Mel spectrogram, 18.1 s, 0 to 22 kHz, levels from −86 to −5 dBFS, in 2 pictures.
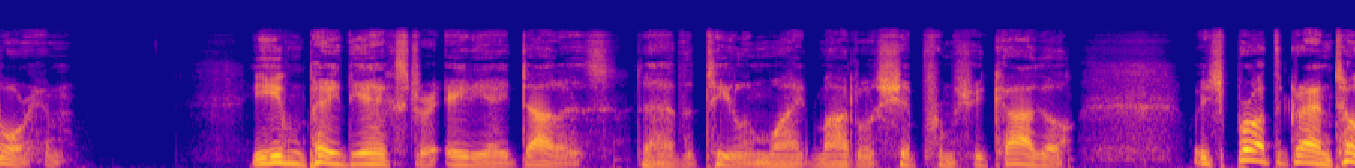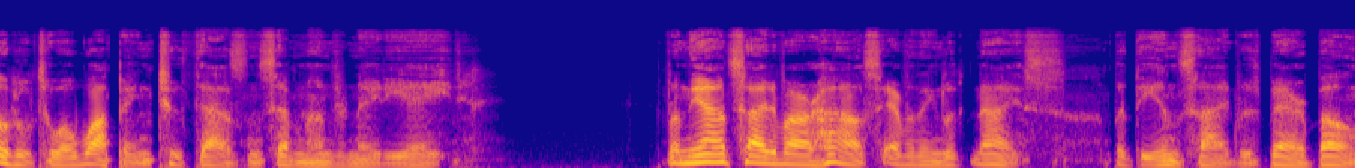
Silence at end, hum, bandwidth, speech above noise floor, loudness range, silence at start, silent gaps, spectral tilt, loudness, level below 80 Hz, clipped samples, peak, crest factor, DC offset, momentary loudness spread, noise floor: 0 s; none; 11 kHz; 53 dB; 6 LU; 0 s; none; -5.5 dB/octave; -23 LUFS; -44 dBFS; under 0.1%; -2 dBFS; 22 dB; under 0.1%; 17 LU; -76 dBFS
